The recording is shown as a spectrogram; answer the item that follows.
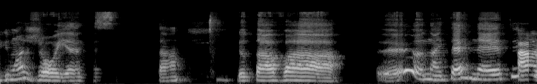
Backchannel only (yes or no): no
